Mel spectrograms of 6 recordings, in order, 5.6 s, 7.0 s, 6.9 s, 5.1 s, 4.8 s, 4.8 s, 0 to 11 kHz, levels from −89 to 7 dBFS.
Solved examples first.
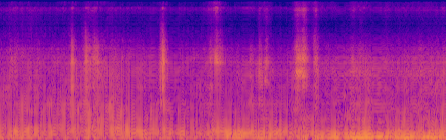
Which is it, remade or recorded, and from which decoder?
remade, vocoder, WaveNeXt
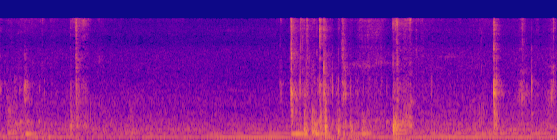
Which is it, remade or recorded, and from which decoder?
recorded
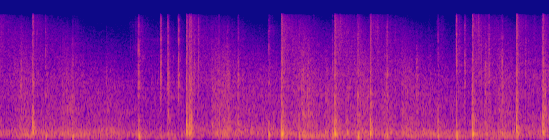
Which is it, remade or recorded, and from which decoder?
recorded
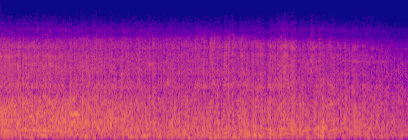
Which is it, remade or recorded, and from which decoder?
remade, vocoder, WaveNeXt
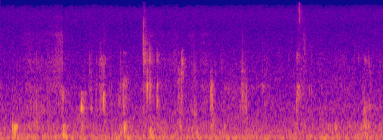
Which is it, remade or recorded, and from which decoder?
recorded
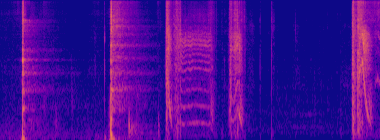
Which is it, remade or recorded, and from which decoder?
remade, vocoder, WaveNeXt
